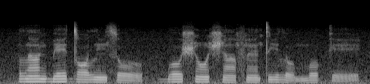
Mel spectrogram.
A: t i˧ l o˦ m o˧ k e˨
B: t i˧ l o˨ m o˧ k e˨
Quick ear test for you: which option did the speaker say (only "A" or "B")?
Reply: B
